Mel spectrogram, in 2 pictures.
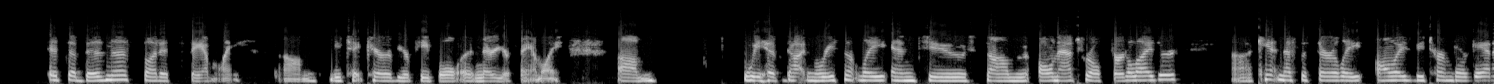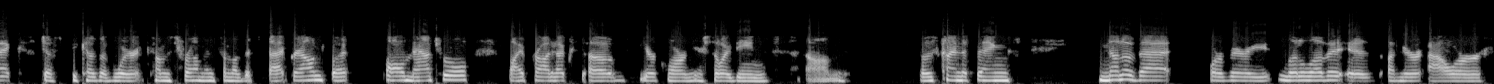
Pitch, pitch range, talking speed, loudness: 175 Hz, 165-190 Hz, 145 wpm, -15 LUFS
